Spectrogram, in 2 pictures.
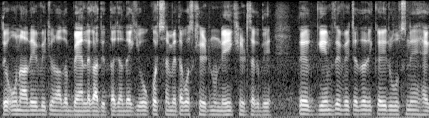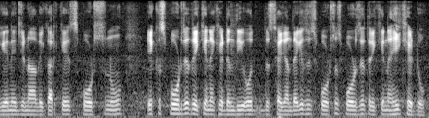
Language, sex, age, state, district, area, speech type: Punjabi, male, 30-45, Punjab, Kapurthala, urban, spontaneous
